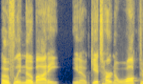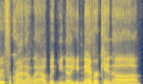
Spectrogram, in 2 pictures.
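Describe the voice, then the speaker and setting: A young man rambles through a casual live sports chat, restarting his sentences and calling listeners man and bro. His voice is smooth and resonant, a bit congested, and it sits at a middling pitch. The sound is close and dry, with no room echo. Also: steady tone, moderate pace. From Louisiana. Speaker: sports podcast host. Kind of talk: casual live-stream chat reading comments.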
